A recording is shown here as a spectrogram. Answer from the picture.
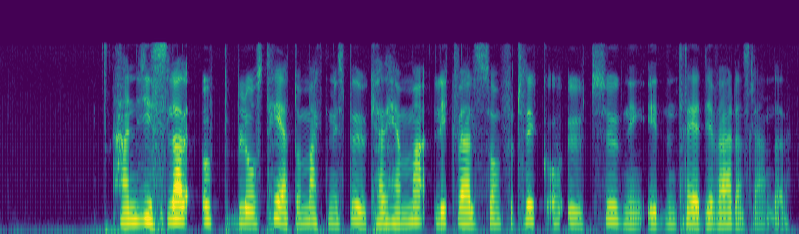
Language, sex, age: Swedish, female, 30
